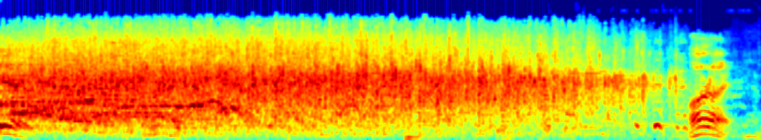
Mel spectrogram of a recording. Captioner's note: cheering and applause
